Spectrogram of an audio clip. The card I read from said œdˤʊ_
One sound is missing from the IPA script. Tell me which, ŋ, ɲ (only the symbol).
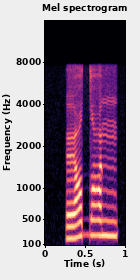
ŋ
